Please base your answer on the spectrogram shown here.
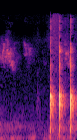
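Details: Pet raven chatting in the morning, mixing gwahs with wubba bubba bub sounds: three hollow, wooden knocks evenly spaced about a fifth of a second apart, after a brief soft murmur.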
